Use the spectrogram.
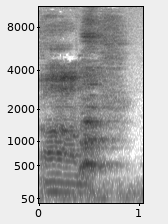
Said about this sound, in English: or that's the dog again.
